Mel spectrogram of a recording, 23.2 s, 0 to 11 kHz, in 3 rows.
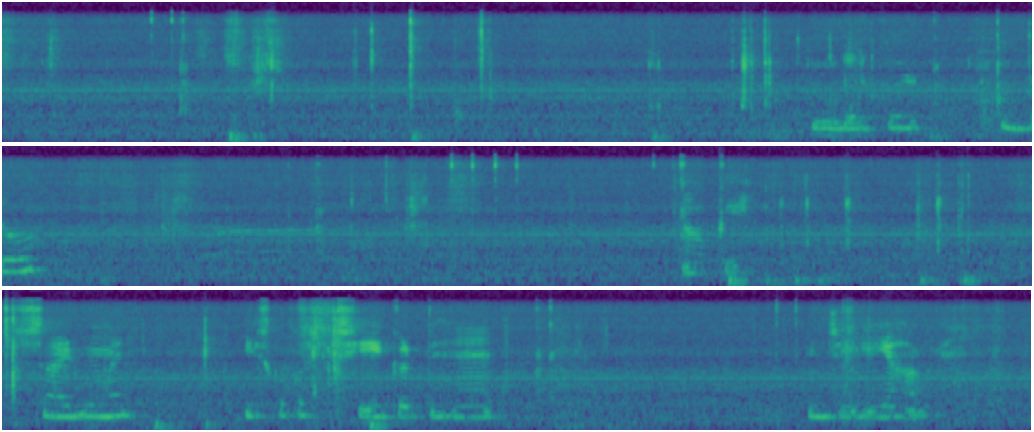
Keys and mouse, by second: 1.8 KP_1, 3.0 KP_Add, 3.5 KP_Add, 4.8 ctrl+KP_2, 5.3 ctrl+KP_2, 6.1 ctrl+r, 13.4 KP_6, 13.6 KP_6, 14.5 KP_3, 14.9 KP_Add, 15.4 KP_Add, 16.4 KP_Add, 16.9 ctrl+KP_2, 17.4 ctrl+KP_2, 19.9 g.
